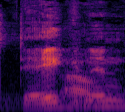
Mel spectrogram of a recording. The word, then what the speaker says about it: Degnan: and I want to correct kennel date-date the pronunciation of the cases Dayton DUI GNA n it's my case counsel said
